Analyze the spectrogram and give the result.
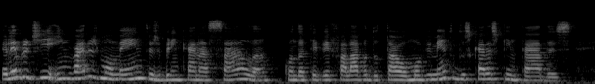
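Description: With a Brazilian accent, a woman speaks at a fairly quick pace in a fairly high pitch with ordinary pitch variation over noticeable background noise. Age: 40s. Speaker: writer. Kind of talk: reading aloud.

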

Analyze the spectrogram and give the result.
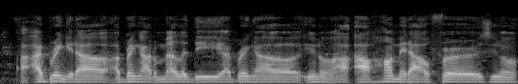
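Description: Speaking at a moderate pace with a medium pitch, a man with an American accent keeps a monotone, flat intonation against noticeable background noise. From Newark, New Jersey. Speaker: rapper. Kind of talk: casual interview. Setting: radio studio.

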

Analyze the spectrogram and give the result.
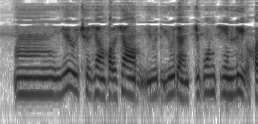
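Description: Heard in a dry, close sound with no echo, a woman with a medium pitch speaks at a moderate pace with lively intonation. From rural China. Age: 40s. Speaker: caller, rural mother and small trader. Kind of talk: call-in advice show. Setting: phone call. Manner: halting, many repetitions.

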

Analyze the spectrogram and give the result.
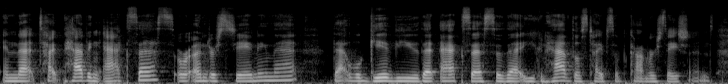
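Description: With an American accent, a woman speaks at a very deep, low pitch and a moderate pace, her intonation fairly even. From US South, Atlanta, Georgia. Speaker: education human resources partner, former teacher. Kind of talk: casual interview.

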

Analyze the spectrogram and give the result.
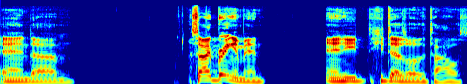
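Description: Here a man talks with ordinary variation in pitch. His voice sits at a medium pitch. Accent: American. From New York City. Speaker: podcast host, remodeling business owner. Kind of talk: casual chat.

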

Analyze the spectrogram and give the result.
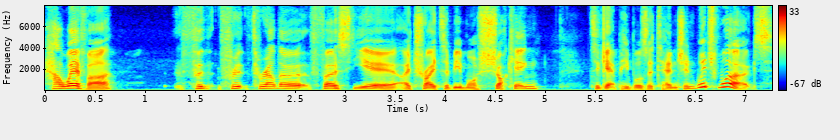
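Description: In a London accent, a man with a high pitch talks at a fairly slow pace with ordinary pitch variation. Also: very clean recording, silent background. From London, England. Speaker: English teacher. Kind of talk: casual chat.

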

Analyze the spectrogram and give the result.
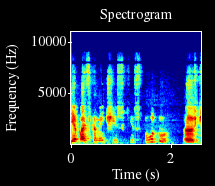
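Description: With a Brazilian accent, a man speaks with ordinary pitch variation. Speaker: PhD researcher. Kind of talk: roundtable discussion.

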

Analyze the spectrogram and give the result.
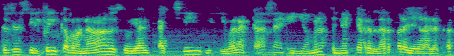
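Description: Noticeable background noise runs under a voice with a Mexican accent and ordinary pitch variation. It moves at a very fast pace with hardly any pauses. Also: man, medium pitch for a man. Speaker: podcast host. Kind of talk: casual chat.

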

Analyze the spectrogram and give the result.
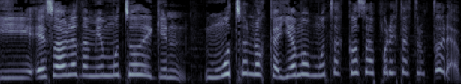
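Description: A woman's dark, mellow voice at a moderate pace, with very wide pitch swings and a dry, close sound with no echo. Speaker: illustrator and author. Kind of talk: interview. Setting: studio.

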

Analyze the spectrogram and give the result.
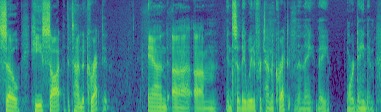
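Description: A man speaks at a moderate pace with a fairly low pitch. His loudness swings widely while his pitch varies in an ordinary way. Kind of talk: casual chat. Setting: studio. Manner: quieter than the other speaker.

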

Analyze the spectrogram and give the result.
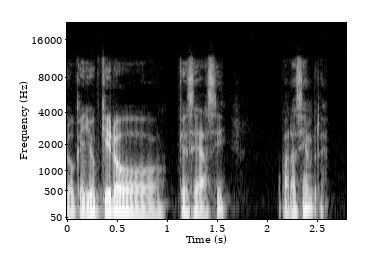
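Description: On a very clean recording with a silent background, a man speaks in a medium-pitched voice. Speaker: youth association educator. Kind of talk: casual chat.

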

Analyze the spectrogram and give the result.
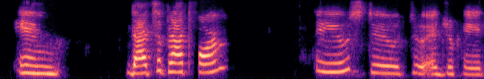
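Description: A woman's voice with ordinary pitch variation and a dry, close sound with no echo. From Philippines. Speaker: sex therapist. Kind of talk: interview. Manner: halting.

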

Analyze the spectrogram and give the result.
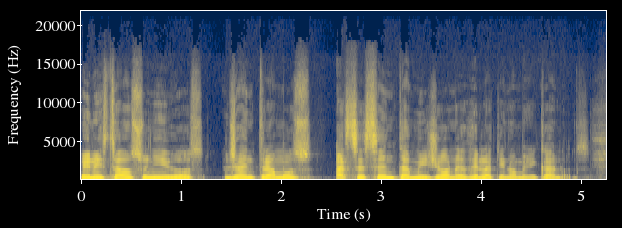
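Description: With a Korean accent, a man talks at a fairly slow pace and fairly high pitch, his loudness very even while his pitch swings very widely. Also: hardly any pauses. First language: Korean (speaking Spanish). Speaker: pastor. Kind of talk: radio interview.

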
